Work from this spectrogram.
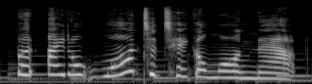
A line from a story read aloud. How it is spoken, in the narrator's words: Barnaby whined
